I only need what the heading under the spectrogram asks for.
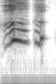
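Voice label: "ぐ", Japanese; Aesthetic RVC Inference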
